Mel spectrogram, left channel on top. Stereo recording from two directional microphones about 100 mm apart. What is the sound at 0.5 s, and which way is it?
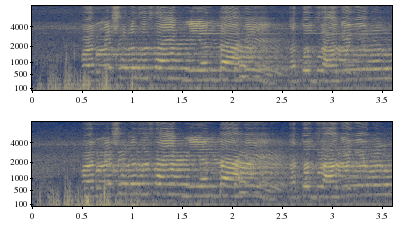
A woman's voice, 15° right (ahead or behind).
